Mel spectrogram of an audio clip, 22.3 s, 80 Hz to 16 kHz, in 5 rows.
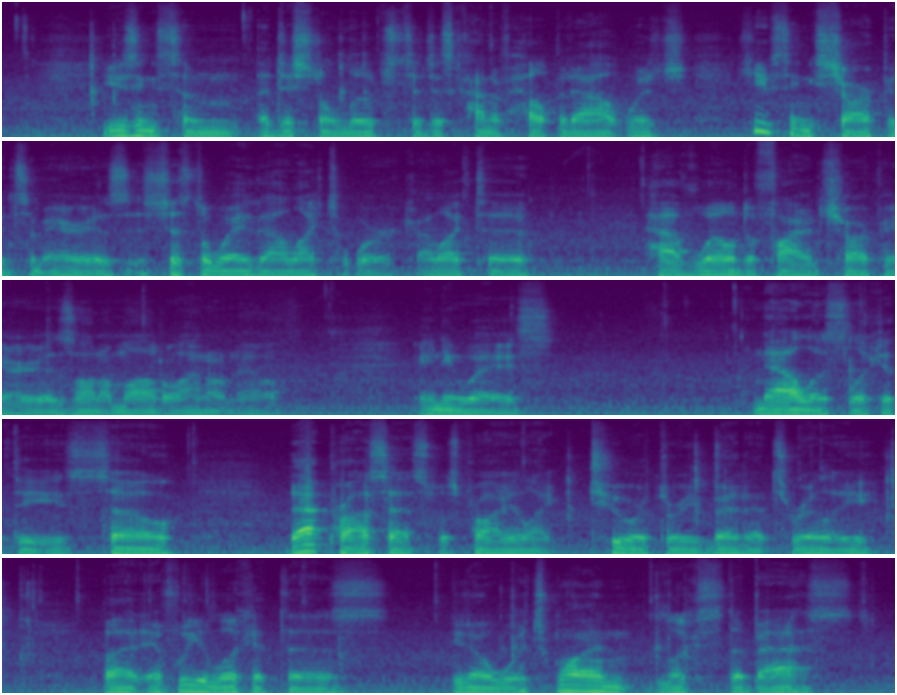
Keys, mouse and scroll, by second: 0.5 Right, 0.7 scroll up 1, 1.6 scroll down 1, 2.0 middle click, 2.5 scroll up 1, 3.0 scroll down 1, 4.2 middle click, 5.0 scroll up 1, 6.8 middle click, 9.0 scroll down 1, 12.3 scroll down 1, 13.3 shift+middle click, 14.6-15.4 scroll down 1, 15.5 middle click, 16.9 alt+v, 17.4 click, 17.8 alt+a, 18.1 middle click, 18.3 scroll up 1, 18.6 shift+middle click, 20.6 shift+middle click.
